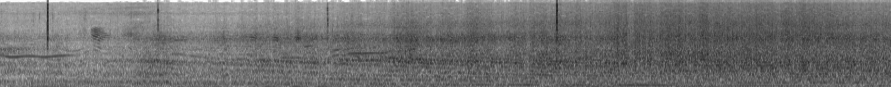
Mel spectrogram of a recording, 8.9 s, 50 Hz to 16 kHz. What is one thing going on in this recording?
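A four-engine C-130H Hercules turboprop drones low overhead on approach to land, growing louder.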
